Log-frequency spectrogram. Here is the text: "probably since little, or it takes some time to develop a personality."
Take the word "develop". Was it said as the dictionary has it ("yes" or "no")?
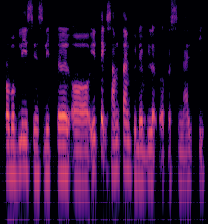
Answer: yes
